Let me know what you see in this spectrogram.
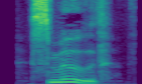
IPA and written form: smuːð (smooth)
